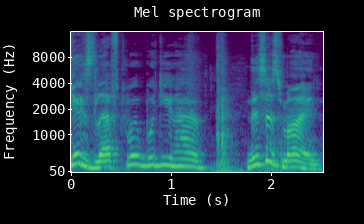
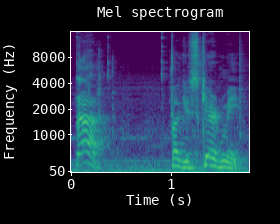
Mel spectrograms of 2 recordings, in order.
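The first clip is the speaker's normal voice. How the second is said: scream into giggles; 2 semitones lower than usual. Real, not acted. Jump scare by friends.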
